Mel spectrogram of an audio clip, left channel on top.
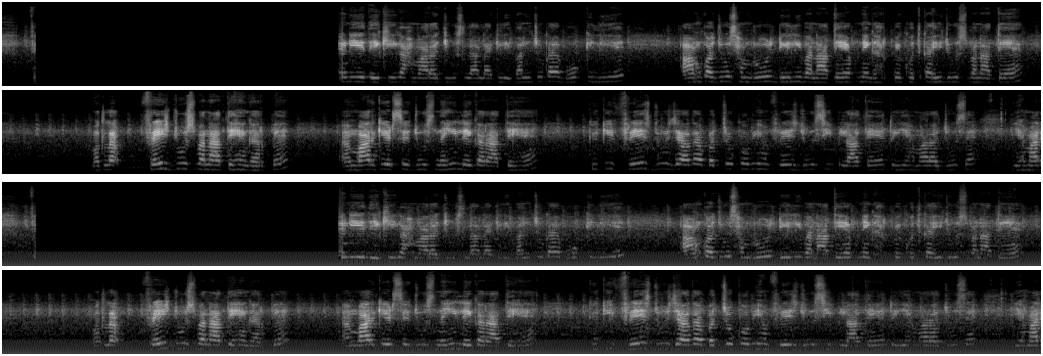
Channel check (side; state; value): right; noise; hum, 26 dB below the sound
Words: ये देखिएगा, हमारा जूस लाला के लिए बन चुका है भोग के लिए। आम का जूस हम रोज डेली बनाते हैं, अपने घर पे खुद का ही जूस बनाते हैं, मतलब फ्रेश जूस बनाते हैं घर पे। मार्केट से जूस नहीं लेकर आते हैं क्योंकि फ्रेश जूस ज़्यादा, बच्चों को भी हम फ्रेश जूस ही पिलाते हैं। तो ये हमारा जूस है, ये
